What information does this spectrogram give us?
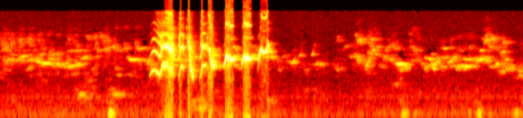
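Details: Energetic Oriental magpie-robin song meant to provoke other magpie-robins: faint twittering opens, then a loud volley of fast, looping whistled notes for about a second and a half, then soft scattered chirps again.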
